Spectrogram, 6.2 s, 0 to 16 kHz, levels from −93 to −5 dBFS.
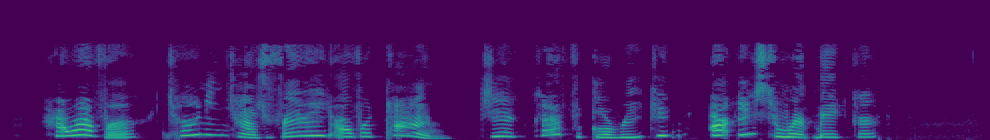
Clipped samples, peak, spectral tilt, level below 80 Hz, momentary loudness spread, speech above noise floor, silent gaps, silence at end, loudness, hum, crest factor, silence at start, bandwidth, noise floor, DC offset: under 0.1%; -16 dBFS; -2 dB/octave; under -90 dBFS; 11 LU; 47 dB; none; 0.7 s; -33 LUFS; none; 18 dB; 0.3 s; 11.5 kHz; -80 dBFS; under 0.1%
